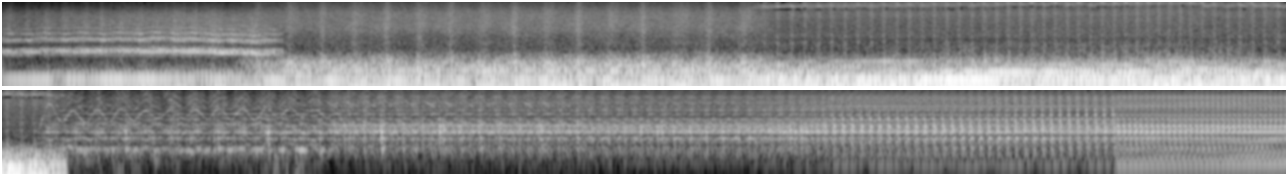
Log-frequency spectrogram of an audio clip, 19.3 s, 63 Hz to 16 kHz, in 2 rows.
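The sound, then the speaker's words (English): A string of rotating prop sounds, from a range of props spanning ball bearings to trash cans: a loud, heavy rolling rumble and grinding for about ten seconds, then a quieter, higher metallic spinning whir with a steady tone. No one speaks. “And what it is it's a range of props that all somehow rotate, everything from ball bearings to trash cans, and all recorded at 192 kilohertz sampling rate.”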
